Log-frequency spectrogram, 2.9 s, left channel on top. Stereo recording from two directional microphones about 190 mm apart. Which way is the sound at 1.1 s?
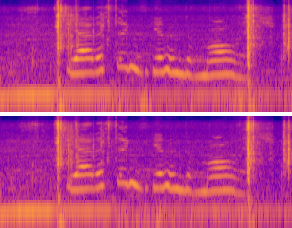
35° left (ahead or behind).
